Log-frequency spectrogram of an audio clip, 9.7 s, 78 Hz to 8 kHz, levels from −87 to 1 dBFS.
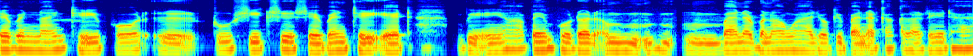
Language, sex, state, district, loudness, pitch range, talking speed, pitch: Hindi, male, Bihar, West Champaran, -20 LUFS, 120-130 Hz, 130 wpm, 125 Hz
